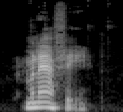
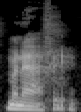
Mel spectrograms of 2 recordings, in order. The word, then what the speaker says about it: Manaphy: Manaphy. You're right, because it's manatee, right? Like, yeah, it makes total sense. Manaphy.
